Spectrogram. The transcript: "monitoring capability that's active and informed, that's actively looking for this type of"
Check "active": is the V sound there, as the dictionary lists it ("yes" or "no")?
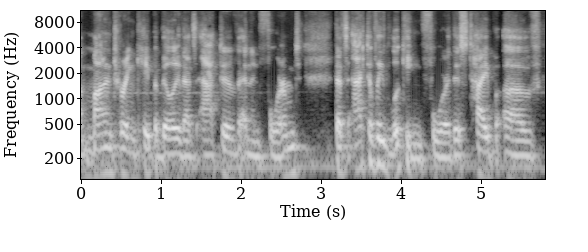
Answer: yes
